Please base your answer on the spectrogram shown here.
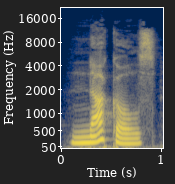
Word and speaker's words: knuckle: The joints between your fingers and the palm of your hand are called knuckles. The first K in this word is silent.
